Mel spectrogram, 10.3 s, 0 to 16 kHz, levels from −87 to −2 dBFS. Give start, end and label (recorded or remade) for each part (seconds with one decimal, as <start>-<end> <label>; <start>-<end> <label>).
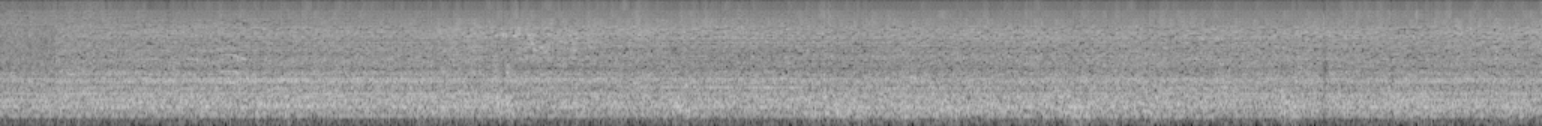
0.0-10.3 recorded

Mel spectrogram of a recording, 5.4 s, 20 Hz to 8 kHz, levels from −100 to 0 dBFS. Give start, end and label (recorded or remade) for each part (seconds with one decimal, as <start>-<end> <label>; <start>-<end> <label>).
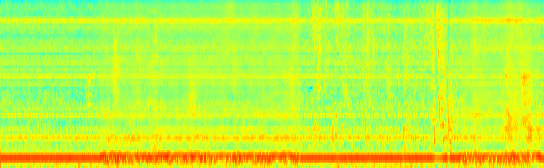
0.0-1.0 recorded; 1.0-3.0 remade; 3.0-4.6 recorded; 4.6-5.4 remade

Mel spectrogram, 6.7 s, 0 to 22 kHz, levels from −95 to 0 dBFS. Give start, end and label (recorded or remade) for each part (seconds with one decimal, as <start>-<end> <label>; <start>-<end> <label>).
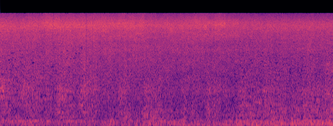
0.0-1.7 recorded; 1.7-4.7 remade; 4.7-6.7 recorded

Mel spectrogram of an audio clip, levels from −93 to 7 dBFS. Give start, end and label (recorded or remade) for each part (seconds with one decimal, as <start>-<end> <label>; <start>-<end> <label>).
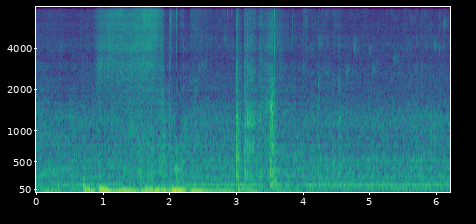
0.0-0.6 remade; 0.6-1.3 recorded; 1.3-2.3 remade; 2.3-3.4 recorded; 3.4-4.0 remade; 4.0-6.2 recorded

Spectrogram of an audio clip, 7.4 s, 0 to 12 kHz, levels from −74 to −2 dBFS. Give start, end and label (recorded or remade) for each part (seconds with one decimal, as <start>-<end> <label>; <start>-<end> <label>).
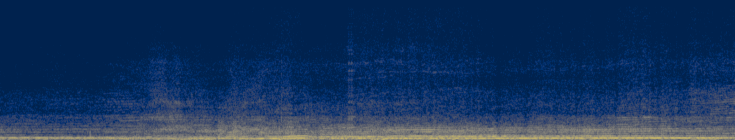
0.0-1.4 recorded; 1.4-3.1 remade; 3.1-7.4 recorded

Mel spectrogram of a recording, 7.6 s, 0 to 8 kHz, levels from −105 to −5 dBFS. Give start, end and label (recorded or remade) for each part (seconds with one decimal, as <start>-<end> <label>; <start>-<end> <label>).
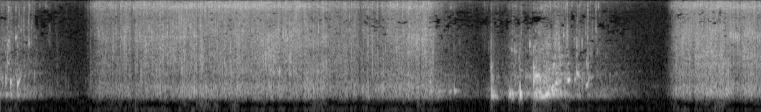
0.0-7.6 recorded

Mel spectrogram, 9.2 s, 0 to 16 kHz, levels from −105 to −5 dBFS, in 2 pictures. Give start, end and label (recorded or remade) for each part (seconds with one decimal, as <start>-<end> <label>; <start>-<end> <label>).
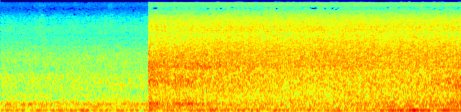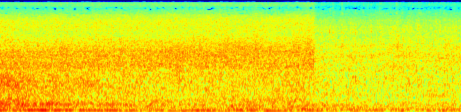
0.0-7.0 recorded; 7.0-7.6 remade; 7.6-9.2 recorded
